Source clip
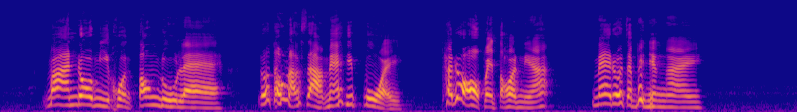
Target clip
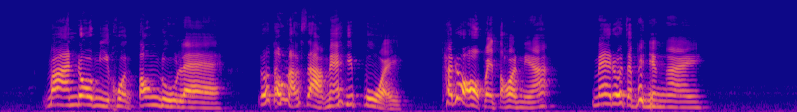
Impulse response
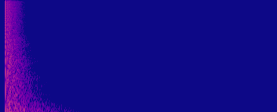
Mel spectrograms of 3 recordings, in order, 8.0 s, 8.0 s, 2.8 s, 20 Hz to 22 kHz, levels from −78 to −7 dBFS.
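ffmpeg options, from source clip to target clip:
-filter_complex "[0:a]asplit=2[link_01][link_02];[1:a]atrim=start_sample=2205,afade=type=out:start_time=0.29:duration=0.01,atrim=end_sample=13230,asetrate=83790,aresample=44100[link_03];[link_02][link_03]afir=irnorm=-1:irlink=0,volume=-14dB[link_04];[link_01][link_04]amix=inputs=2:normalize=0"

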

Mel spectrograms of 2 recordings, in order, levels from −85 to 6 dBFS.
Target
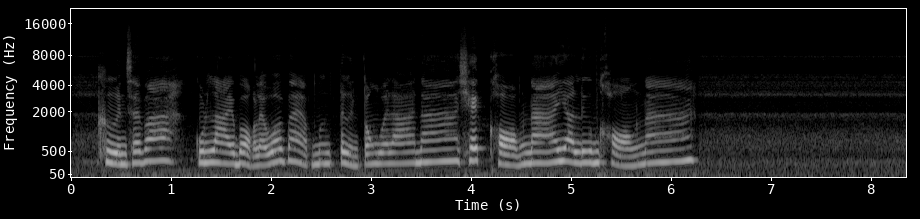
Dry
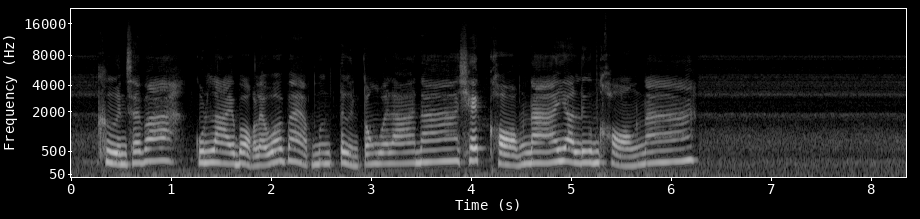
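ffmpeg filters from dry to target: ffmpeg -i in.wav -af "adynamicequalizer=threshold=0.00562:dfrequency=1900:dqfactor=0.89:tfrequency=1900:tqfactor=0.89:attack=5:release=100:ratio=0.375:range=3:mode=cutabove:tftype=bell,volume=-4dB" out.wav

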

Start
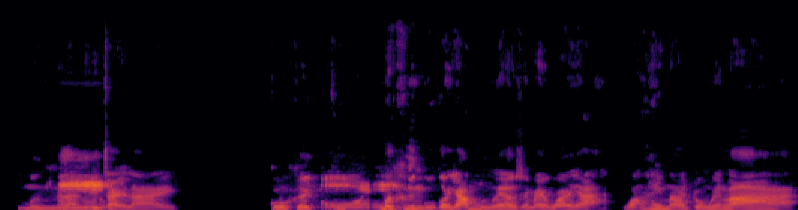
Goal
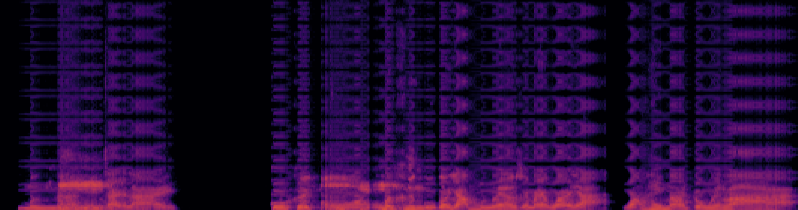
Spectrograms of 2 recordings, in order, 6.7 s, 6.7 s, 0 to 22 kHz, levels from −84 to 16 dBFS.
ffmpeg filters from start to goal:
ffmpeg -i in.wav -filter_complex "[0:a]asplit=2[link_01][link_02];[link_02]acrusher=samples=18:mix=1:aa=0.000001,volume=-4dB[link_03];[link_01][link_03]amix=inputs=2:normalize=0,acompressor=threshold=-22dB:ratio=4,volume=-3dB" out.wav

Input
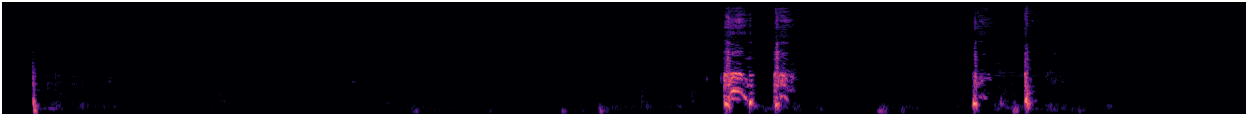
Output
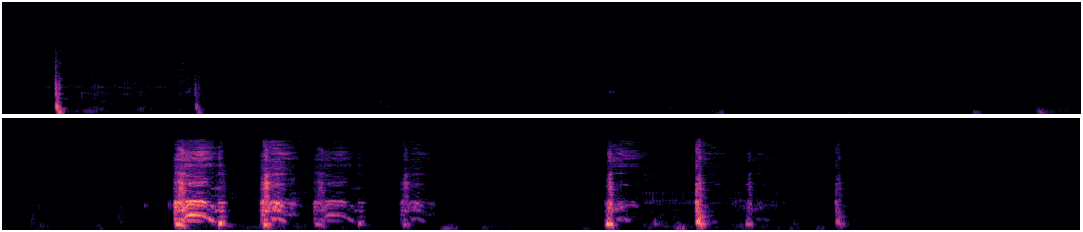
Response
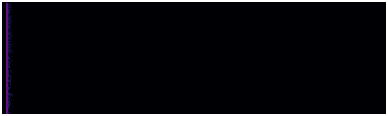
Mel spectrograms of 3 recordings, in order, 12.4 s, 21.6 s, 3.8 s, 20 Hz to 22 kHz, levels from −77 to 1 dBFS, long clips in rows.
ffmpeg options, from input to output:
-filter_complex "[0:a]lowshelf=frequency=290:gain=-6,asplit=2[link_01][link_02];[link_02]aeval=exprs='sgn(val(0))*max(abs(val(0))-0.01,0)':channel_layout=same,volume=-6.5dB[link_03];[link_01][link_03]amix=inputs=2:normalize=0,equalizer=frequency=6200:width=0.56:gain=11.5,aecho=1:1:805:0.119,acrossover=split=140|4000[link_04][link_05][link_06];[link_04]acrusher=samples=18:mix=1:aa=0.000001[link_07];[link_07][link_05][link_06]amix=inputs=3:normalize=0,asetrate=25442,aresample=44100"

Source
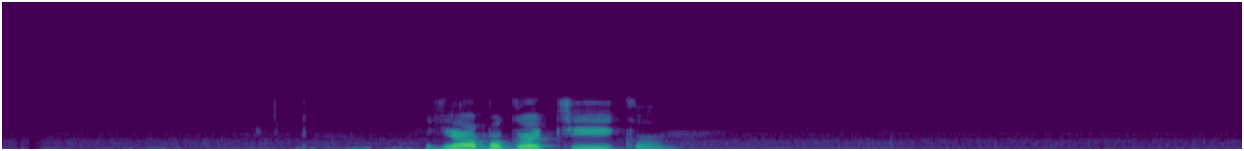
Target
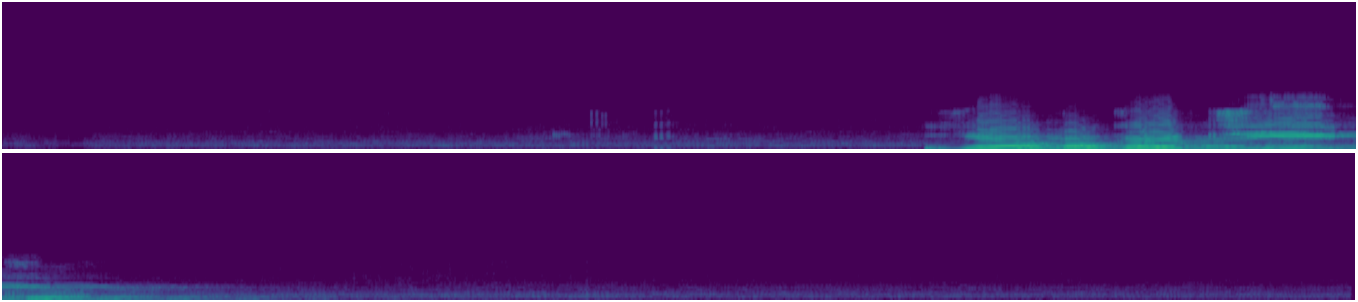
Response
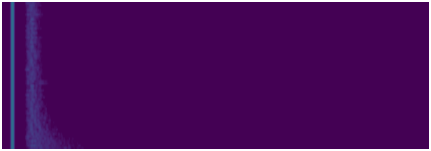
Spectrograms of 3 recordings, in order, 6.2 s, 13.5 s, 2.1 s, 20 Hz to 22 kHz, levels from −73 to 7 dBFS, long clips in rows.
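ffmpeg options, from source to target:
-filter_complex "[0:a]highpass=720,alimiter=limit=-15.5dB:level=0:latency=1:release=44,flanger=delay=20:depth=7.2:speed=3,asetrate=34839,aresample=44100,aresample=16000,asoftclip=type=tanh:threshold=-31dB,aresample=44100,atempo=0.58,asplit=2[link_01][link_02];[link_02]adelay=347,lowpass=frequency=2100:poles=1,volume=-9.5dB,asplit=2[link_03][link_04];[link_04]adelay=347,lowpass=frequency=2100:poles=1,volume=0.54,asplit=2[link_05][link_06];[link_06]adelay=347,lowpass=frequency=2100:poles=1,volume=0.54,asplit=2[link_07][link_08];[link_08]adelay=347,lowpass=frequency=2100:poles=1,volume=0.54,asplit=2[link_09][link_10];[link_10]adelay=347,lowpass=frequency=2100:poles=1,volume=0.54,asplit=2[link_11][link_12];[link_12]adelay=347,lowpass=frequency=2100:poles=1,volume=0.54[link_13];[link_01][link_03][link_05][link_07][link_09][link_11][link_13]amix=inputs=7:normalize=0,asplit=2[link_14][link_15];[1:a]atrim=start_sample=2205[link_16];[link_15][link_16]afir=irnorm=-1:irlink=0,volume=-6dB[link_17];[link_14][link_17]amix=inputs=2:normalize=0,volume=5.5dB"

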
